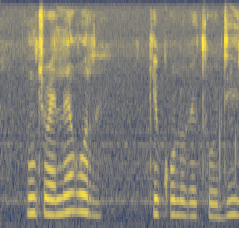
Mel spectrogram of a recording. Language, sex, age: Northern Sotho, female, 23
